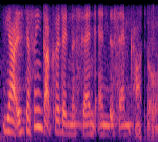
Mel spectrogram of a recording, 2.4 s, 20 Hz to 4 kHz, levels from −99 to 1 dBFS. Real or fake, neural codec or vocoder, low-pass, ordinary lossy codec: fake; codec, 16 kHz, 4 kbps, X-Codec, HuBERT features, trained on balanced general audio; 3.6 kHz; none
